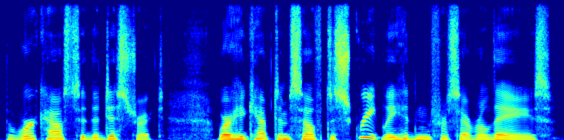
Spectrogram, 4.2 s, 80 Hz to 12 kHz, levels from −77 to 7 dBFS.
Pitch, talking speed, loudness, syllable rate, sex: 190 Hz, 200 wpm, -20 LUFS, 6.5 syllables/s, female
